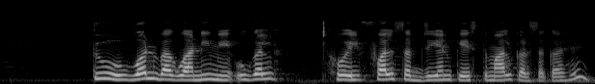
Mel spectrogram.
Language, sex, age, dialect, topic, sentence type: Magahi, female, 56-60, Western, agriculture, statement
